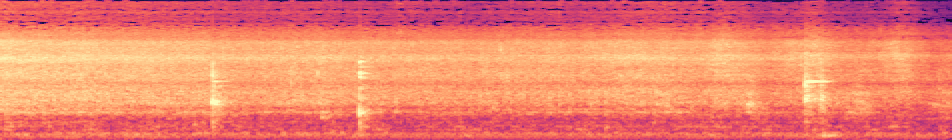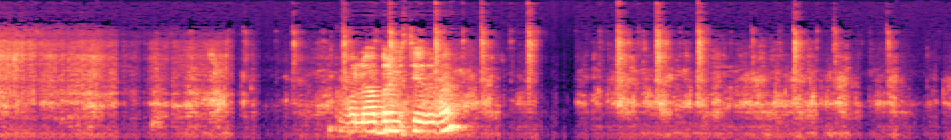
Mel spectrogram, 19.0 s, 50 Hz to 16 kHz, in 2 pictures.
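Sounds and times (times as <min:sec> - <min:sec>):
water sizzling in hot pan: 0:00.0 - 0:14.5
spoon knocking against pan: 0:02.1 - 0:02.3, 0:03.6 - 0:03.8.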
